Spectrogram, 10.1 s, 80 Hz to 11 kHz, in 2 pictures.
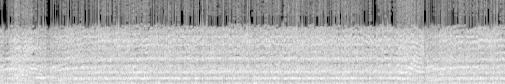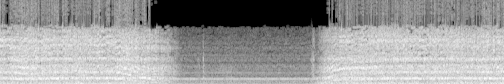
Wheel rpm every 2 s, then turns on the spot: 160, 230, 210, 50, 170.
none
